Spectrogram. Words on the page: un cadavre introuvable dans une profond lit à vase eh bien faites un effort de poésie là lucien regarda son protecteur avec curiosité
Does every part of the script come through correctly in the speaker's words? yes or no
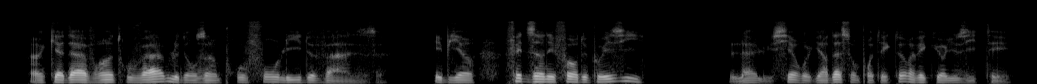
no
